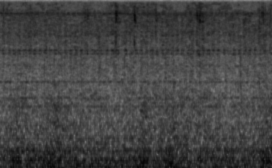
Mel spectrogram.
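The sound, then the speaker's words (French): Low, rolling thunder rumbles steadily for a few seconds, a deep continuous growl without sharp cracks or pauses, and no voices over it. “À cet instant, un tonnerre gronde d'un ton grave.”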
